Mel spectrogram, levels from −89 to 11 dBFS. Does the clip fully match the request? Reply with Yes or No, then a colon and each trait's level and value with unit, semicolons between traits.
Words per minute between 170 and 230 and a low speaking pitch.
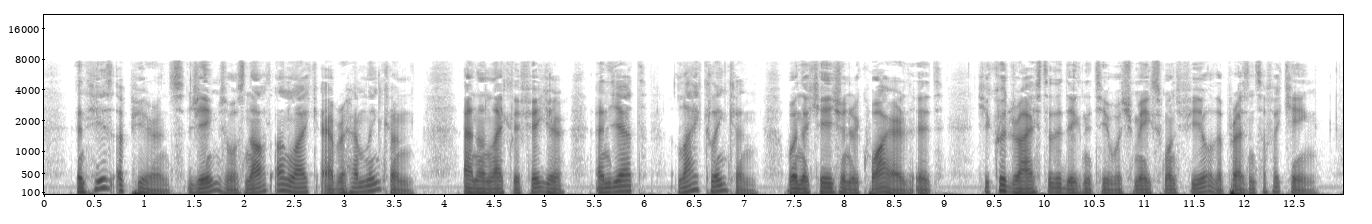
No: average, 160 wpm; very low, 90 Hz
